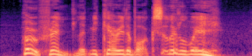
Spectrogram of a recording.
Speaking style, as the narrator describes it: he yelled up to Eagle

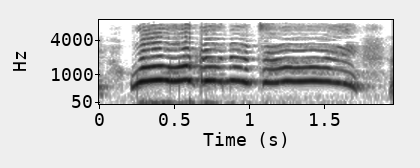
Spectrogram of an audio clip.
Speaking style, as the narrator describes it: he was literally yelling

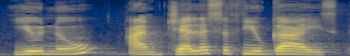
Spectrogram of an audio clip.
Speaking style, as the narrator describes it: said the Highway

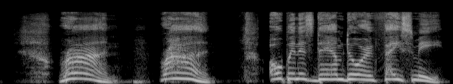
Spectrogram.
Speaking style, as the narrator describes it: Mia yelled from the bellow of her stomach

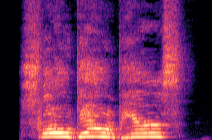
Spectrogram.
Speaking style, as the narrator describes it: Mama Peters yelled out frantically

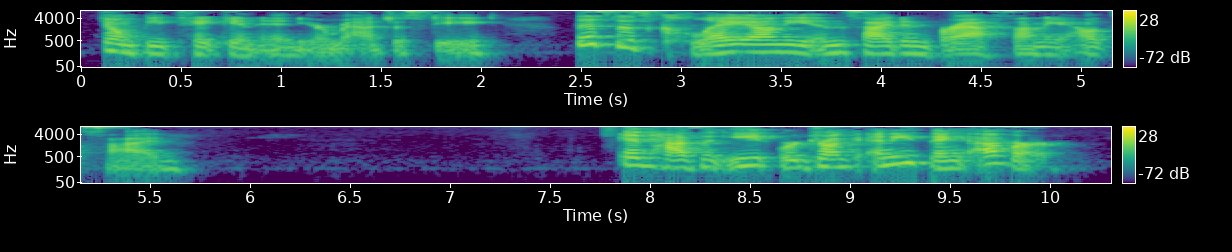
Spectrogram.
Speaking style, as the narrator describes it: Daniel laughed and said

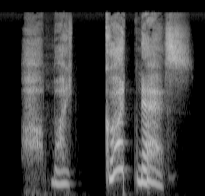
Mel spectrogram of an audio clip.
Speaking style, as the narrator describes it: gasped

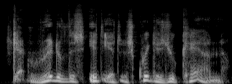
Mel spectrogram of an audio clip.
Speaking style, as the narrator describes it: whispered

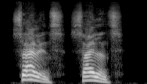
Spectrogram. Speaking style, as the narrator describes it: exclaimed another of the group

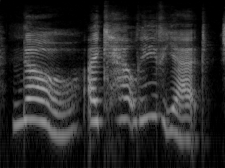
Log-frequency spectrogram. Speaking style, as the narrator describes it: she moaned, weakly

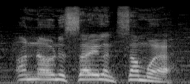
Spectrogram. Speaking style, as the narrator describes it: shouts out towards everybody a little further down um, the bridge and says

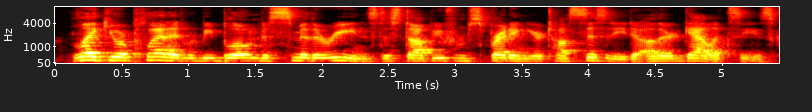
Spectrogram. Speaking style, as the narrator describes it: Klaatu replied coldly

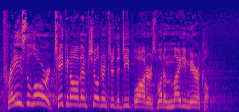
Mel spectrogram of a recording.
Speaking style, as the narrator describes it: one of the people in the back yelled out

